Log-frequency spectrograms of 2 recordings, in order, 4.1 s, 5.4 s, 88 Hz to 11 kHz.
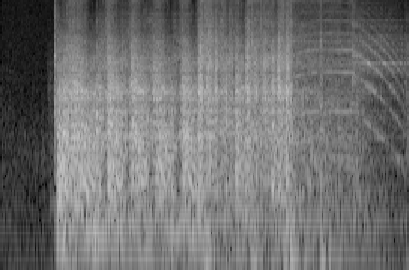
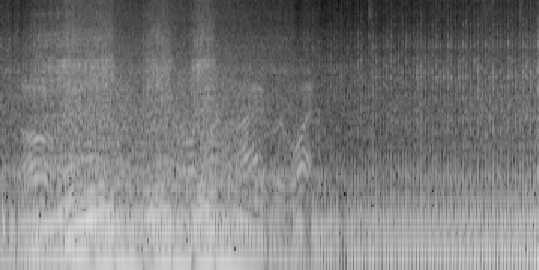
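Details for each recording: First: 1960 Jeep CJ, first start in years, cold at about minus 30 on a new battery; cranks with uneven catches and brief firing bursts, then dies; owner suspects it needs a little more fuel. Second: 1960 Jeep CJ old four-cylinder, first cold start in years, new battery; idles evenly then revs up and drops back smoothly several times, no knocks or misses; carburetor judged fine, normal idle and revving.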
